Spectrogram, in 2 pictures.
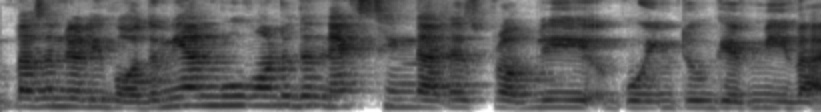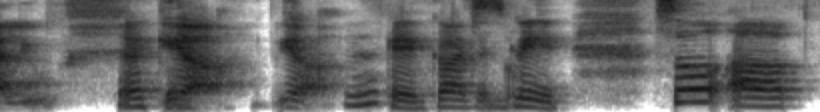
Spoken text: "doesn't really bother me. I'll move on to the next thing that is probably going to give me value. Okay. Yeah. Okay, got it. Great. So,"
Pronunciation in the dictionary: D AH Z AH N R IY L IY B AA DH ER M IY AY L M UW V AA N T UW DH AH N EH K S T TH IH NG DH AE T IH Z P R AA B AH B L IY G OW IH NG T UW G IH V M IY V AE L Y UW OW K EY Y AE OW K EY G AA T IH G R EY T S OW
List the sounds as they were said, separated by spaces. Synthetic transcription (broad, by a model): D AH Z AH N R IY L IY B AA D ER M IY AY N M UW V AA N T UW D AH N EH K S T T IH NG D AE T IH Z P R AA B AH B L IY G OW IH NG T UW G IH V M IY V AE L Y UW OW K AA Y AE OW K EY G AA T IH G R EY T S OW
